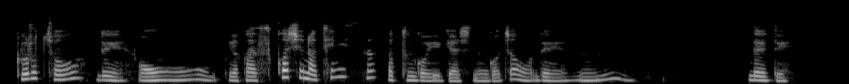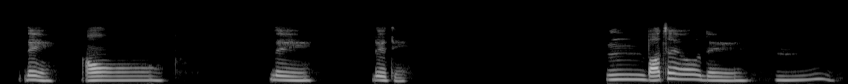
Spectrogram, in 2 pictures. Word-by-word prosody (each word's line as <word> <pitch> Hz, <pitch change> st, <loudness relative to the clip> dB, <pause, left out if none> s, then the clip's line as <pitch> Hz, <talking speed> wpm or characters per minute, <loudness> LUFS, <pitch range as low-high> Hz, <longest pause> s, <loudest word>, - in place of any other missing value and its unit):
그렇죠. 250 Hz, +1 st, +1 dB
네. 190 Hz, -5 st, -2 dB
어. 195 Hz, +4 st, +1 dB, 0.2 s
약간 180 Hz, +1 st, 0 dB
스쿼시나 320 Hz, -, +5 dB
테니스 325 Hz, +3 st, -5 dB
같은 195 Hz, -1 st, -2 dB
거 175 Hz, -3 st, 0 dB
얘기하시는 160 Hz, 0 st, -3 dB
거죠? 180 Hz, +4 st, -2 dB
네. 170 Hz, -3 st, -2 dB, 0.2 s
음. 190 Hz, +3 st, -4 dB, 1.1 s
네네. 180 Hz, -5 st, 0 dB, 0.8 s
네. 180 Hz, -6 st, +1 dB, 0.3 s
어. 190 Hz, 0 st, +2 dB, 1.0 s
네. 190 Hz, -4 st, +1 dB, 0.5 s
네네. 180 Hz, -6 st, -2 dB, 2.0 s
음, 230 Hz, 0 st, +1 dB
맞아요. 230 Hz, +3 st, +5 dB
네. 180 Hz, -1 st, 0 dB, 0.3 s
음. 205 Hz, +3 st, -5 dB
190 Hz, 140 characters per minute, -29 LUFS, 180-225 Hz, 2.0 s, 스쿼시나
